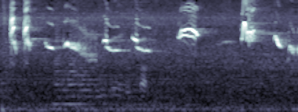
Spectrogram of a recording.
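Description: Oriental magpie-robin singing a varied run of clear whistles, slurred sweeps and sharp high notes, several phrases in three seconds, with a faint low hum behind.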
